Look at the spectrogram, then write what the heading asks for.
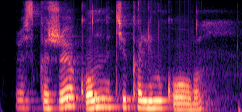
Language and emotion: Russian, neutral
